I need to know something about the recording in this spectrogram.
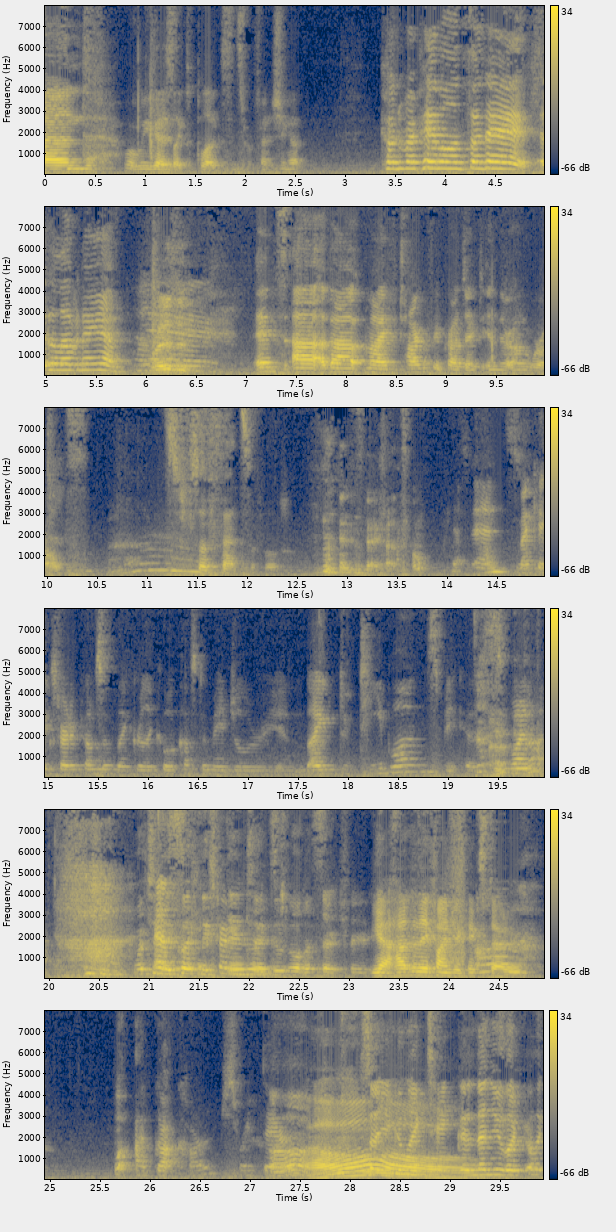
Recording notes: It's time for another panel from Balticon 50! This was the Queering the Feed panel.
